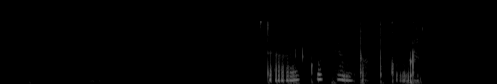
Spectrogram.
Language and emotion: Russian, sad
